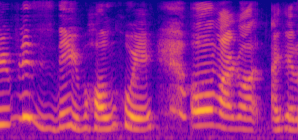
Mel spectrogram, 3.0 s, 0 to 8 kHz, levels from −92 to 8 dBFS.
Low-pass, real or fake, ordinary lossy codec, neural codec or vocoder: none; real; none; none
